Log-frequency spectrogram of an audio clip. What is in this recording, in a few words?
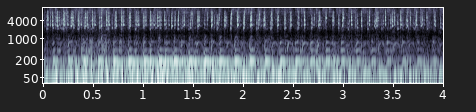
Scared Pirate; foley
